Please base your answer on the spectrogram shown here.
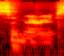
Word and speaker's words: Semerius: I'm on TikTok and Instagram at Darth Semerius, Cemerias, because I know a lot of people don't know how to say it, but it's Semerius.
